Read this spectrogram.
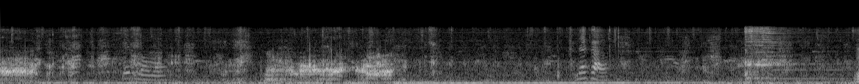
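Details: Pet dogs playing around together, giving short tonal whining and yelping sounds in bursts near the start and again around the middle, with human speech and household noise running underneath.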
